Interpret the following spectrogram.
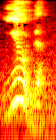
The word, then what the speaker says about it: Yud: The Yod is actually Yud.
